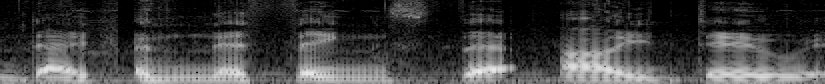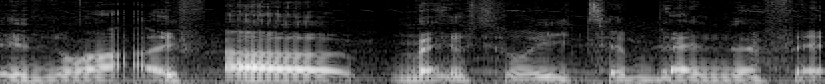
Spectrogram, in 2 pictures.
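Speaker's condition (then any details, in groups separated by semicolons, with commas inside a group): Cerebral palsy; present from birth; predicted at birth never to talk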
